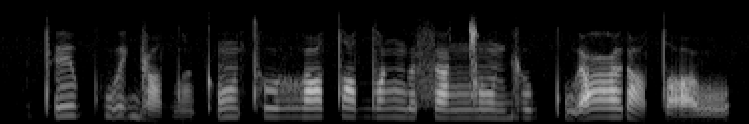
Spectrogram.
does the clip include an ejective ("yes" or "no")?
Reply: yes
